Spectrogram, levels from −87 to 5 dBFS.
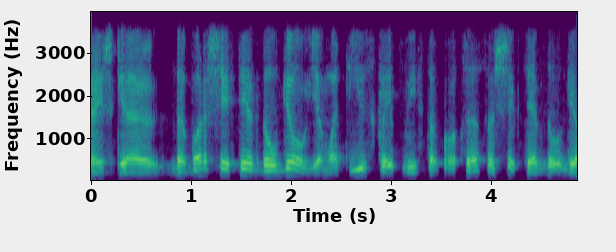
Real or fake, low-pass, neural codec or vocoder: fake; 3.6 kHz; codec, 16 kHz in and 24 kHz out, 1.1 kbps, FireRedTTS-2 codec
